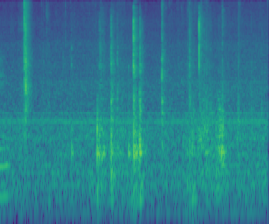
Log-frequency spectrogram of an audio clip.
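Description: Scissors cutting open a cardboard package: a string of about nine sharp snips and clicks at uneven intervals, some close together.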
